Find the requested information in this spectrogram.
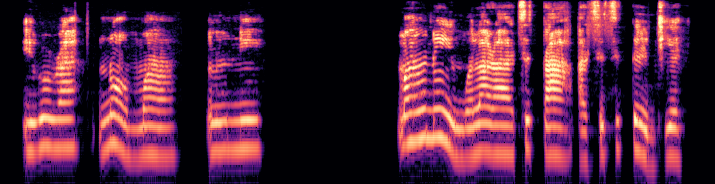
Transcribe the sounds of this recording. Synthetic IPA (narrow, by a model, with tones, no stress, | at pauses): i˨ɾo˦ɾa˦ | nɔ̃˦˨ma˦˧˦ | ni˦ | mã˦n̩˦nĩ˦i˨m˨ɔ˨la˦ɾa˧˦tɪ˦ta˧a˨ti˧ti˦tɛ˦˨di˨ɛ˦˨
